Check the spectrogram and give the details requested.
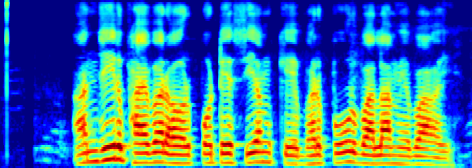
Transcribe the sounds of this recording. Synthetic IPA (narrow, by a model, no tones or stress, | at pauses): ənd͡ʒiːɾpʰaːɪbəɾɔːɾpoːʈeːsɪjəmkebʱəɾpuːɾbaːlamẽbaːɦəi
